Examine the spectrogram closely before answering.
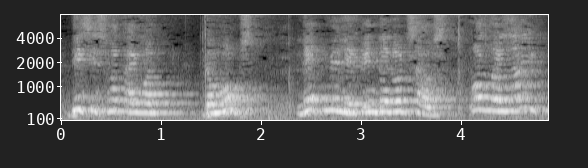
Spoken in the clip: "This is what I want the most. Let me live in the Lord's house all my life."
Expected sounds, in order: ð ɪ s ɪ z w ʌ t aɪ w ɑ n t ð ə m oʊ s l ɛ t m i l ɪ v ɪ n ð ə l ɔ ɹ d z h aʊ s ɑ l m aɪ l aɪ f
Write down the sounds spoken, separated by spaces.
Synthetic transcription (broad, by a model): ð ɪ s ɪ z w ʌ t aɪ w ɑ n t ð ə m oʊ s l ɛ t m i l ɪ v ɪ n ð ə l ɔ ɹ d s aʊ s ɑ n m aɪ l aɪ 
